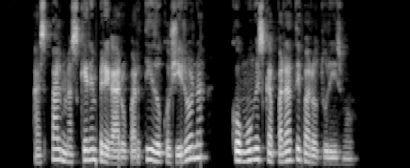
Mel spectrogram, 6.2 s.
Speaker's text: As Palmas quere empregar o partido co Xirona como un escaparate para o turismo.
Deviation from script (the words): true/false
false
